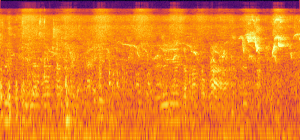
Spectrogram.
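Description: Chickens, a flock of about thirty, cluck and chirp quietly in the background on a farm while people talk nearby, with a few brighter calls rising toward the end.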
